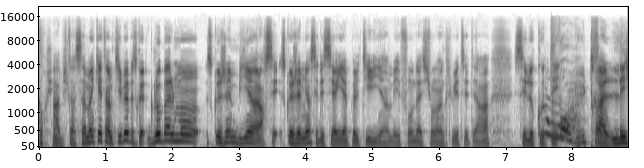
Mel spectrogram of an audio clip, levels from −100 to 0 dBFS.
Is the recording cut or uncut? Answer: uncut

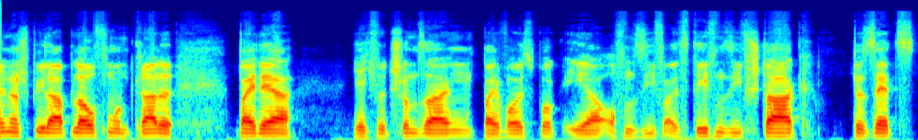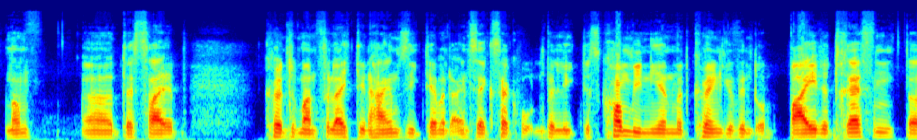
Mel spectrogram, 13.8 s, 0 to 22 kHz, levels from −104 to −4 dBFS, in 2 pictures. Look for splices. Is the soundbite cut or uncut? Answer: uncut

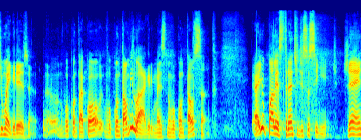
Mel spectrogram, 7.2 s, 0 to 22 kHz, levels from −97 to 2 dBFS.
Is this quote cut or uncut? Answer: uncut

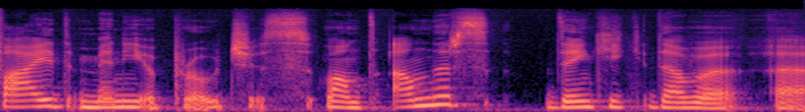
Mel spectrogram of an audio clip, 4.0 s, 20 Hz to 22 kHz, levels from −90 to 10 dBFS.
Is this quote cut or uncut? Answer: cut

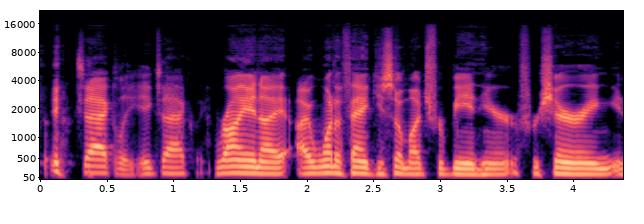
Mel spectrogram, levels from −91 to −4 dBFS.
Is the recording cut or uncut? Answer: cut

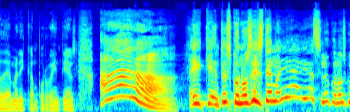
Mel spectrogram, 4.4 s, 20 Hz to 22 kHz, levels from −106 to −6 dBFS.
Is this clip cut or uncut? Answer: cut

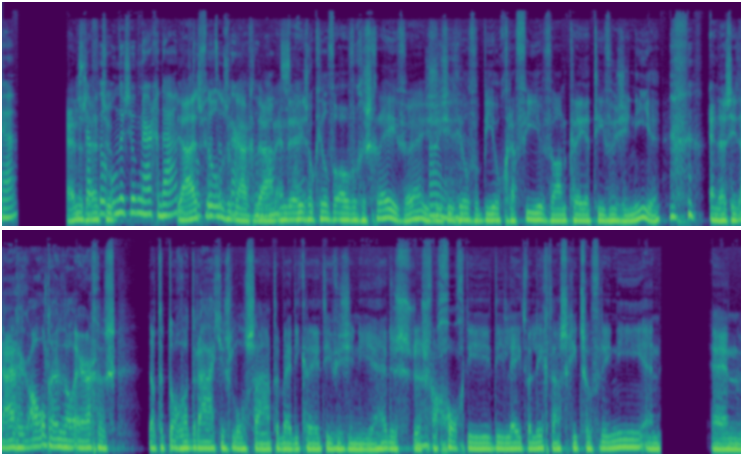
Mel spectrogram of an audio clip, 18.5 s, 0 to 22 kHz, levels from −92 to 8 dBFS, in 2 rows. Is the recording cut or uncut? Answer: uncut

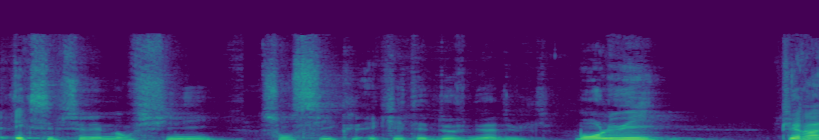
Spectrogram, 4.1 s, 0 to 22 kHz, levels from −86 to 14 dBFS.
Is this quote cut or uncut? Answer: cut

